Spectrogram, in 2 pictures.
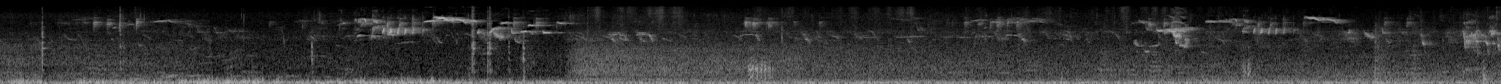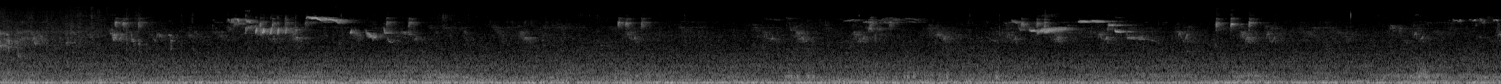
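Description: Small birds chirping and calling over and over in short, high notes, over a steady low rumble.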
